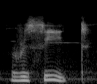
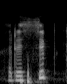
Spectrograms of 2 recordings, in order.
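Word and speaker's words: receipt: रिसीट। जी हाँ, रिसिप्ट नहीं, रसीद नहीं, रिसीट। हम कहेंगे please give me द रिसीट, हमें इसका बिल चाहिए।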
